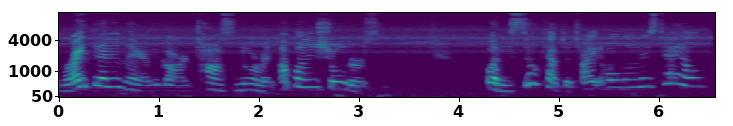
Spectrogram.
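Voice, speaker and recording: A woman narrating a children's storybook aloud in an expressive read-aloud style. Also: high voice, moderate pace, slight background noise, poor audio. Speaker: storybook reader.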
